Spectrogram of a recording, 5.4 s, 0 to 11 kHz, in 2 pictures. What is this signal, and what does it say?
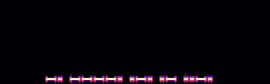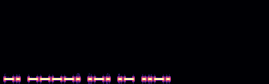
Morse code, heard as a keyed tone, about 37 wpm, 700 Hz. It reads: N9RAF N9RAF
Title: USA Call Signs - 5 Characters - Repeated 2x - 40wpm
